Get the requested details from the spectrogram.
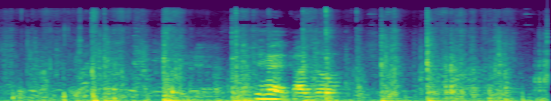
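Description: Footsteps thump down wooden stairs.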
